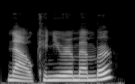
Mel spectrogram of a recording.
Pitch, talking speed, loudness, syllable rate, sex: 205 Hz, 175 wpm, -17 LUFS, 5.6 syllables/s, female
